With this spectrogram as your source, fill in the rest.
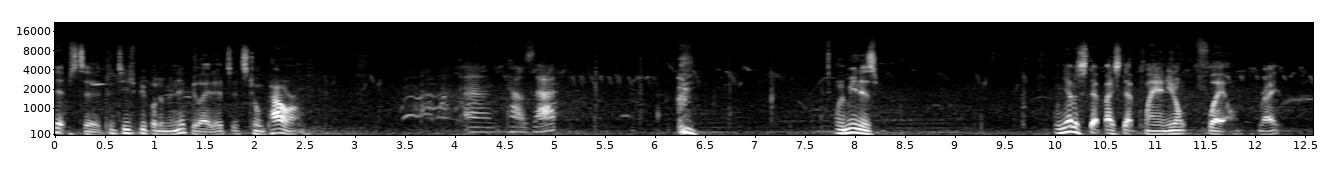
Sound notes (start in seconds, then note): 6.1 clears throat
